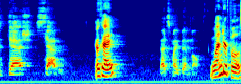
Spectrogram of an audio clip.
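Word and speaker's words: Savitt: 2 T's for Savit. The first T is silent.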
